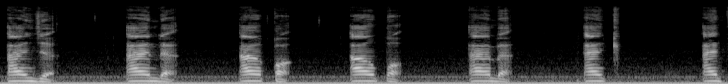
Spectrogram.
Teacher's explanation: sifat Syiddah yang berlawanan Rukhawah, dia tertahan.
